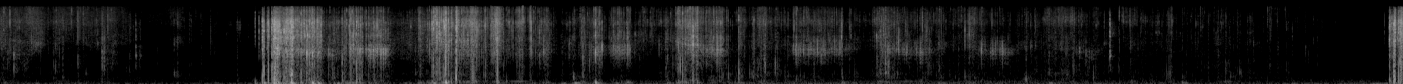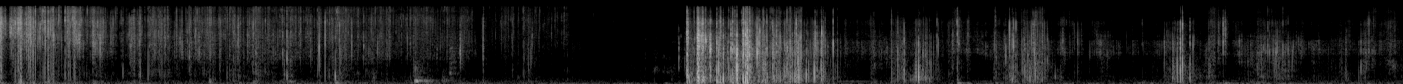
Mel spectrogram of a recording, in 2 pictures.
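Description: Dry, starch-coated soap being crushed, crunching and crackling. There are three bouts, each starting loud and trailing off into smaller scattered crackles.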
